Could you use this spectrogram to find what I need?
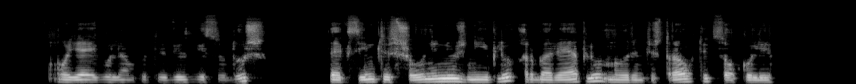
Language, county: Lithuanian, Telšiai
